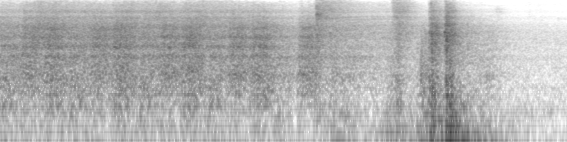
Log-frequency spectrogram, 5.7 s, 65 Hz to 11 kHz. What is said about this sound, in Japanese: 駅で電車が1本通過します発車までしばらくお待ちください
